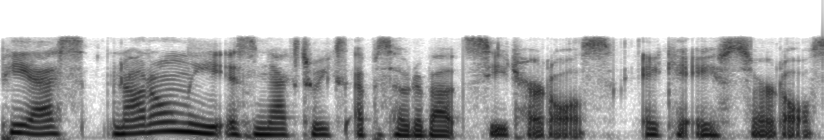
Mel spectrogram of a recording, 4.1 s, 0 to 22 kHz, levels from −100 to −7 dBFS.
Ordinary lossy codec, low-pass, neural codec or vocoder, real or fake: Opus, 64 kbps; 7.2 kHz; none; real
